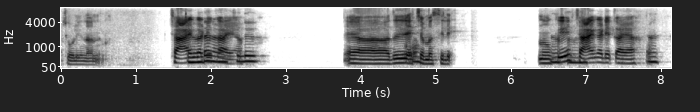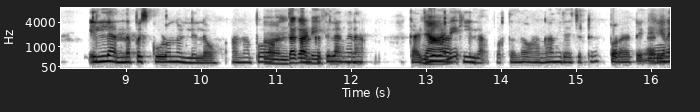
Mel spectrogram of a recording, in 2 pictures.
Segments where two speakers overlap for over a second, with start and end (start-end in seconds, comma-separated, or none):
none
